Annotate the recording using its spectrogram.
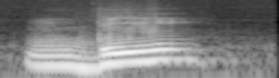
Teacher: the bilabial plosive assimilates to the following consonant, and so we get ndi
